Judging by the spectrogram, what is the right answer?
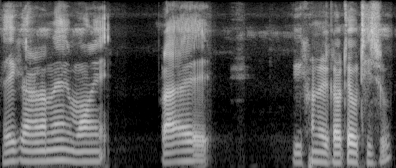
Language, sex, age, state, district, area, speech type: Assamese, male, 30-45, Assam, Jorhat, urban, spontaneous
